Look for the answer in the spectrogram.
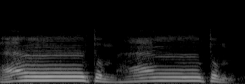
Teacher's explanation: قرأ قنبل بحذف الألف وإثبات الهمزة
